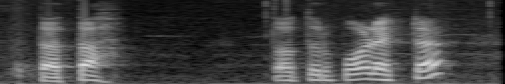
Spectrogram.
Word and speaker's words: ততঃ: প্রথমে দেখতে পাচ্ছি তাতাহ শব্দের শেষে যদি বিসর্গ থাকে তার জন্য অর্ধেক হ এর মত একটা সাউন্ড আসে তাই এখানে হবে তাতাহ ততর পর একটা হ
